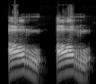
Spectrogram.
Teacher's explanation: দ্বিতীয় অবস্থা হলো যে রার উপরে যখন সাকিন হবে, আগের হরফে যখন জবর অথবা পেশ হবে তখন রাটাকে আপনি পুর করে পড়বেন। দেখেন রাটা সাকিন হয়েছে, আগের হরফে জবর হয়েছে, আমরা রাটাকে পুর করে পড়বো।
